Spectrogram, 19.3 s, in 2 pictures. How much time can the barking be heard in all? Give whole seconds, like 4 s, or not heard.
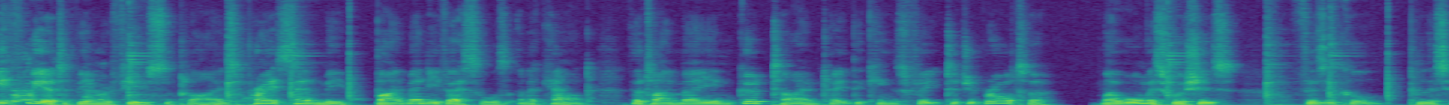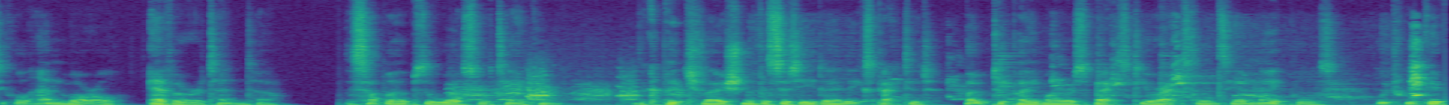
9 s.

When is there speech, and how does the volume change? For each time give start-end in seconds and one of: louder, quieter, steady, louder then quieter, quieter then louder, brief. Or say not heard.
0.0-19.2 steady.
